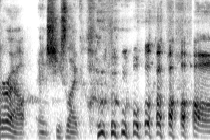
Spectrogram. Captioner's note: laughing evilly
